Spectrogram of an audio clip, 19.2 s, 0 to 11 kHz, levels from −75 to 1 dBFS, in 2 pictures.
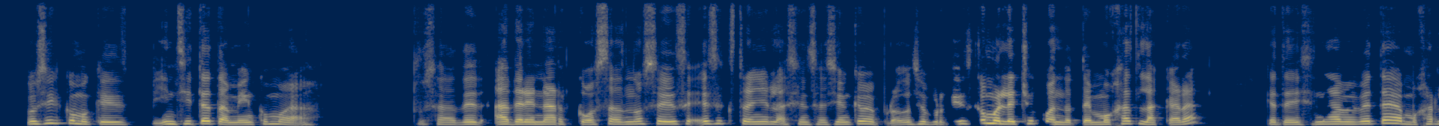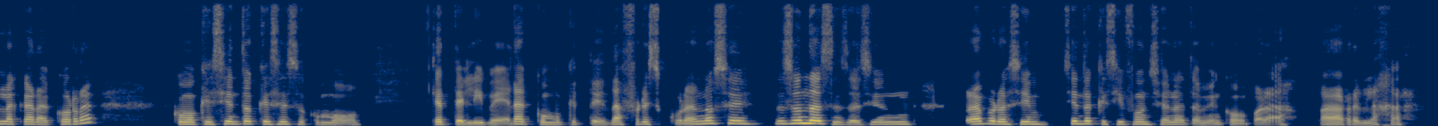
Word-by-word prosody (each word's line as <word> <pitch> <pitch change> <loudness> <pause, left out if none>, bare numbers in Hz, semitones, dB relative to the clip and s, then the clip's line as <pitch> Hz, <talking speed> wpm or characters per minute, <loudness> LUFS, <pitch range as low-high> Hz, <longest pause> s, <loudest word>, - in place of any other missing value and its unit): pues, 220 0 0
sí, 270 0 0
como 240 -6 +2
que 185 -1 +1 0.2
incita 225 +3 +2
también 180 -3 +2
como 210 +1 -3
a, - - -5 0.6
o - - -12
sea, 180 -2 -5
de 190 +1 0
a 200 - +5
drenar 195 0 +3
cosas, 190 +2 -1
no 210 +2 0
sé, 220 -1 +3
es 210 - 0
es 225 - 0
extraño 210 -3 -1
la 195 - -1
sensación 190 0 -4
que 225 - +3
me 210 - 0
produce, 185 +5 -3
porque, 195 +3 -4
es 225 - -5
como 275 -2 +7
el 215 - +6
hecho 225 +3 +2
cuando 195 -6 +1
te 170 - +2
mojas 195 +7 0
la 180 -2 +3
cara, 175 -1 0 0.4
que 185 - -2
te 180 - -2
dicen, 185 +2 -4
ah, 205 - +4
vete 225 +5 +3
a 250 -2 +6
mojar 200 +3 -4
la 215 - +2
cara, 200 -4 +1
corre, 215 - 0 0.5
como 190 -1 +1
que 195 - -3
siento 215 +2 0
que 210 - 0
es 205 - -7
eso, 195 -1 -4
como 170 +2 -6 0.4
que 200 - +3
te - - +4
libera, 160 +7 0
como 180 -5 -5
que - - -10
te 150 - -4
da 180 - +2
frescura, 195 0 -3
no 245 +3 +3
sé, 245 -3 0
es 235 +1 -2
una 260 -2 +10
sensación 185 0 -4 0.4
rara, 215 +2 +5
pero 225 -4 +3
sí, 200 -2 -2
siento 235 0 +2
que 205 - -6
sí 200 - -4
funciona 185 -2 -3
también - - -6
como - - -6
para - - -6
para - - 0
relajar. - - -7
200 Hz, 240 wpm, -22 LUFS, 185-220 Hz, 0.6 s, una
